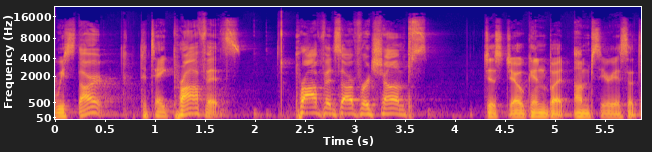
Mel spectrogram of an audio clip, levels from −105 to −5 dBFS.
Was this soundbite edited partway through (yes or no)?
no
